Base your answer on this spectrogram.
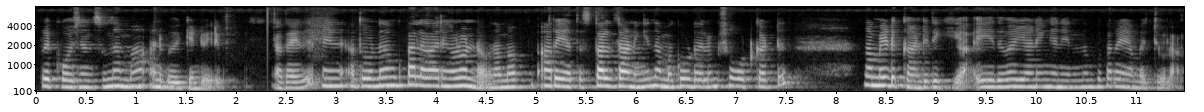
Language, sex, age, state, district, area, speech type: Malayalam, female, 18-30, Kerala, Kozhikode, rural, spontaneous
